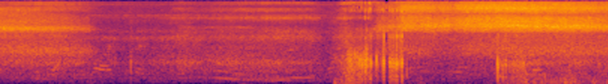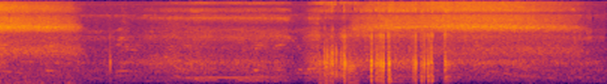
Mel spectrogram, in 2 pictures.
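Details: Rattling, fluttering snores on the in-breaths, with softer hissing out-breaths between them; snoring.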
